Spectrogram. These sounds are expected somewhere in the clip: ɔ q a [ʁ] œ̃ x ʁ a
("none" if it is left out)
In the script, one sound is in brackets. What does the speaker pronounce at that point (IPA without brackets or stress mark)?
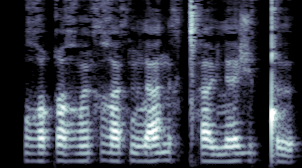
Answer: ʁ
